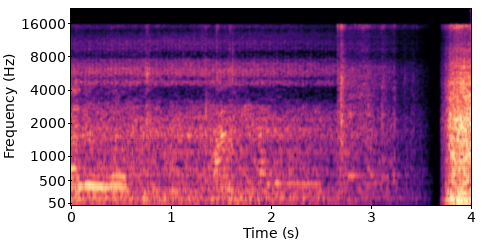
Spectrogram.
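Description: Roadside traffic ambience picked up by a phone's microphone: a steady low rumble of vehicles with a few faint brief notes. It cuts off abruptly near the end, and a man's voice starts right after.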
